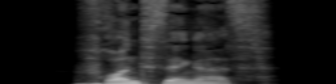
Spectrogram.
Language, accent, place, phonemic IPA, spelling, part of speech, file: German, Germany, Berlin, /ˈfʁɔntzɛŋɐs/, Frontsängers, noun, De-Frontsängers.ogg
- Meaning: genitive singular of Frontsänger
